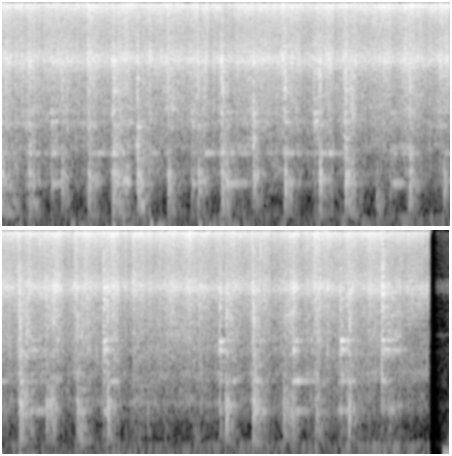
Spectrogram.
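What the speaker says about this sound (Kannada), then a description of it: "ಅನ್ನ ಹಾಕೊಂಡು ಅನ್ನ ಬಿಸಿ ಮಾಡ್ಕೊತೀನಿ ಇವಾಗ ಮಸಾಲ ಬೆನೀತಾ ಇದೆ" Rice fries with masala in a pan for fried rice, a continuous soft sizzle under steady rhythmic scraping of a spatula against the pan, close and without talk, ending abruptly.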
